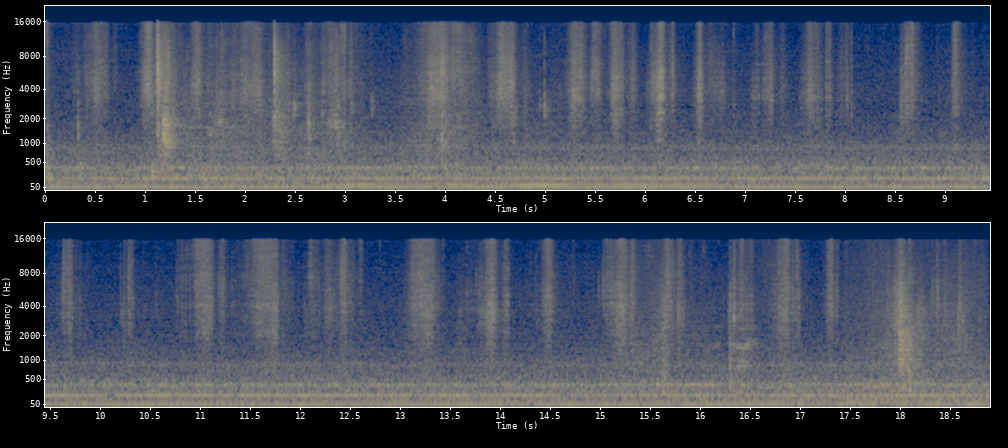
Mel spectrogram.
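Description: Faint, short swishes and dabs of a Chinese ink brush stroking and pressing on paper, many irregular strokes as a leaf is painted in light ink, over a steady low hum.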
